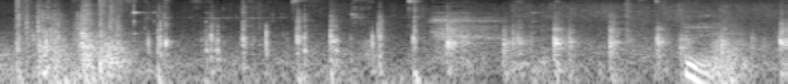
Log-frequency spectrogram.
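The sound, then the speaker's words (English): A horse's hooves clip-clop on a hard surface as it is led into the stables during a storm, a steady, irregular series of sharp knocks, loud, with some rustling and faint background noise. “And that's a fine horse.”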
